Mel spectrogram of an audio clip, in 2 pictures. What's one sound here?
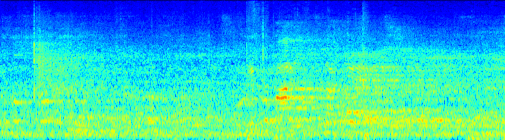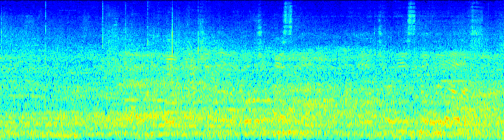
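Two wrestlers grapple and thump on a soft mat.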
